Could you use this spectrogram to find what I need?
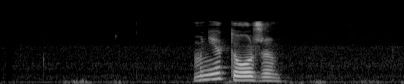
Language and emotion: Russian, neutral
